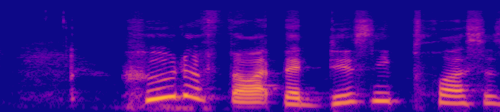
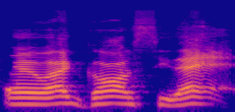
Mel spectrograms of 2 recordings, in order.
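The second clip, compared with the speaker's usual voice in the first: put-on Australian accent; 5 dB louder, faster than usual. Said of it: "I know my Australian accent sucks".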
